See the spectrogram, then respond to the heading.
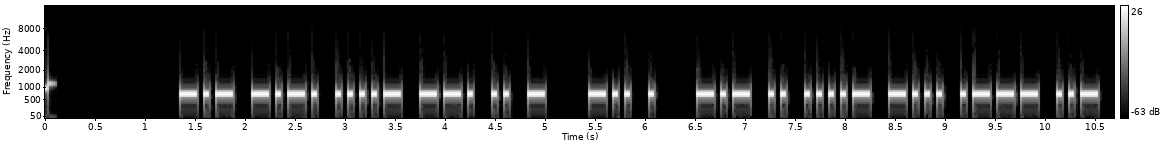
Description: Morse code, heard as a keyed tone, about 20 wpm, 700 Hz. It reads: KC4GIT DE KI4BJU
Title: USA Callsign DE Callsign 20wpm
